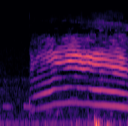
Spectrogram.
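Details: A talkative black domestic kitten at home in November meows in reply when family members talk to her. A long, clear, tonal meow rises slightly, then slowly falls, with soft household thumps beneath and a brief human murmur before it.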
